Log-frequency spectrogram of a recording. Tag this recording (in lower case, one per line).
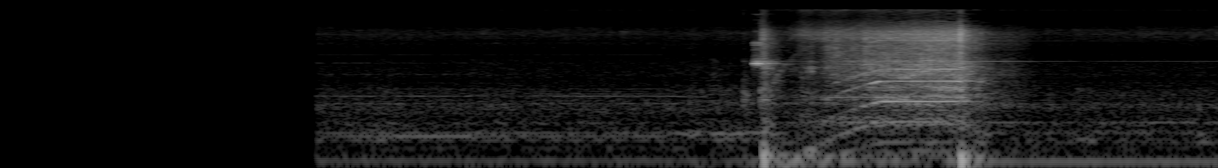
inside a small room
silence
